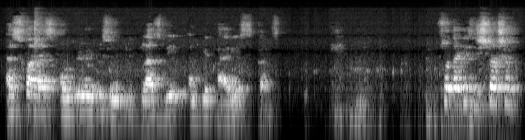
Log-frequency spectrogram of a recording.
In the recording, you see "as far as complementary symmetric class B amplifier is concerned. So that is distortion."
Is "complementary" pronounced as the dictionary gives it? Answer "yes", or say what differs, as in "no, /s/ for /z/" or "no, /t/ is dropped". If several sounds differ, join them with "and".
no, /l/ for /ɹ/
